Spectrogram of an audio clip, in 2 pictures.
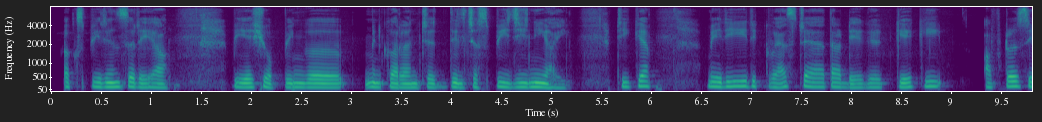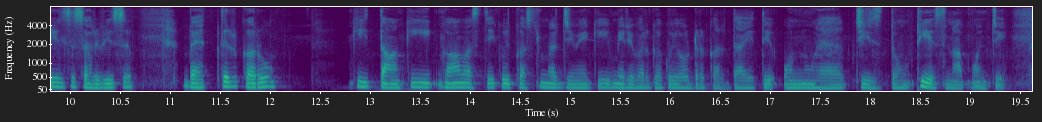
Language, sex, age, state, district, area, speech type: Punjabi, female, 30-45, Punjab, Tarn Taran, urban, spontaneous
